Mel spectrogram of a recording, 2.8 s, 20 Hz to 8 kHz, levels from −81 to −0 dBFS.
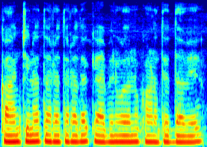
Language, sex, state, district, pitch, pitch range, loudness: Kannada, male, Karnataka, Bidar, 130 Hz, 130-135 Hz, -14 LUFS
